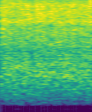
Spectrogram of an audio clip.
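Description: Whole garam masala spices hit hot oil, producing a loud, even, continuous hiss for about a second.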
